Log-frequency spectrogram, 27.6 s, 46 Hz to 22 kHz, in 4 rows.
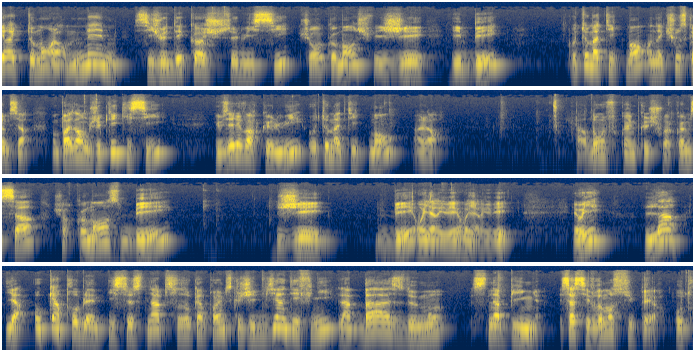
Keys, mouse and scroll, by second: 0.8 Escape, 2.1 click, 3.8 g, 7.7 click, 12.3 Escape, 13.2 shift+middle click, 14.9 b, 23.8 Escape.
